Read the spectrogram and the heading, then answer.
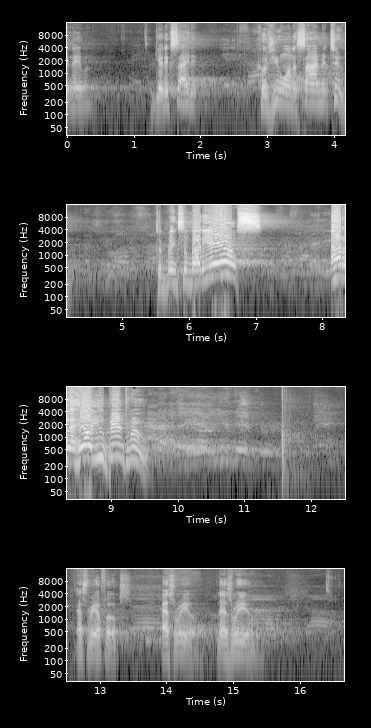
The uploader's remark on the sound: During Wednesday night service.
